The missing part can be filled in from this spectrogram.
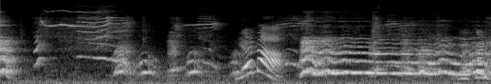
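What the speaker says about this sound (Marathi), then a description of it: "सगळे कुत्रे आहेत ना त्याला भुकतात म्हणून येत नाही तो इकडं" Several dogs in an open field bark, yip and howl at close to middle distance, with a sustained howl near the end, while a person calls out over them.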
